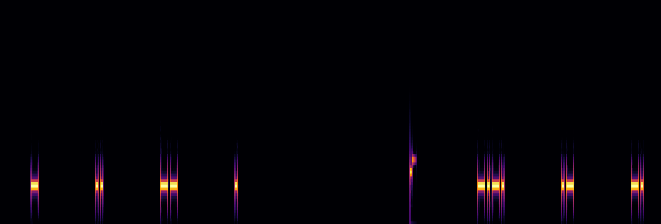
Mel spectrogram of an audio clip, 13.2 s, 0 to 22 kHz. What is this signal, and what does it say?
Morse code, heard as a keyed tone, about 25 wpm, spaced as for 7 wpm, 700 Hz. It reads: TIME CAN
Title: 8x Character Spacing - Top 100 Words - 25wpm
